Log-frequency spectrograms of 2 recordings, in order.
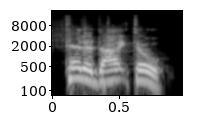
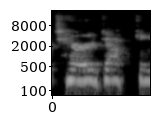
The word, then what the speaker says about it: pterodactyl: Why can't you hear a pterodactyl urinate because the P is silent?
